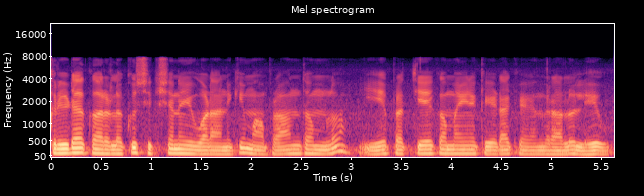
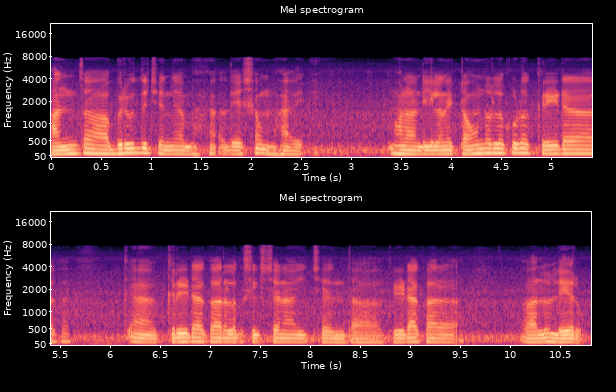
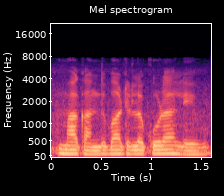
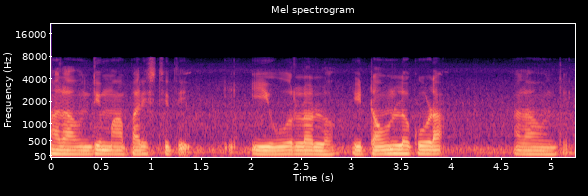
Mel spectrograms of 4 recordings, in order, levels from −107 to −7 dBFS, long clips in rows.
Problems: none marked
